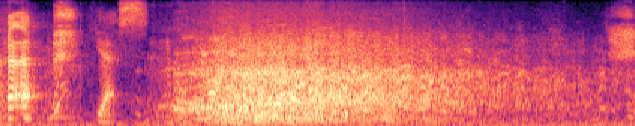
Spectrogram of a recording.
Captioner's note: audience laughter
